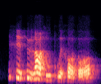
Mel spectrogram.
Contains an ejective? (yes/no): yes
